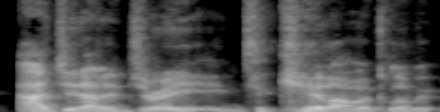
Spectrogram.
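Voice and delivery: usual speaking voice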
